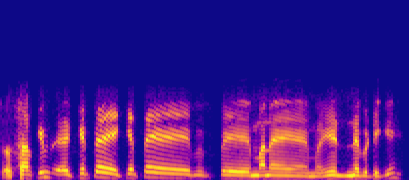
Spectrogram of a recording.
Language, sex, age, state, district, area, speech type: Odia, male, 45-60, Odisha, Rayagada, rural, conversation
